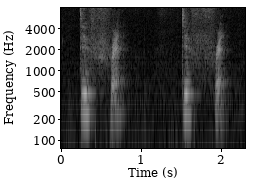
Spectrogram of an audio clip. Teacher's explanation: That means that your tongue is stopped at the top of your mouth. You're going to say different, but you don't let that little final puff of air come out. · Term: stopped T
